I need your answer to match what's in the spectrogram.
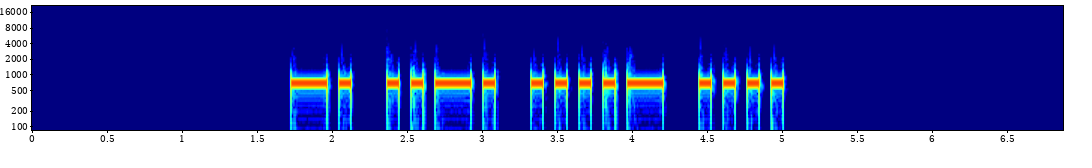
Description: Morse code, heard as a keyed tone, about 15 wpm, 700 Hz. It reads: NF4H
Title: USA Call Signs - 4 Characters - 15wpm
